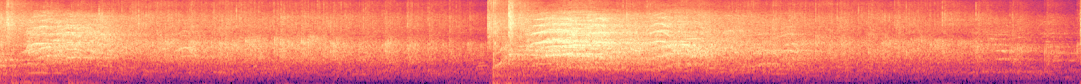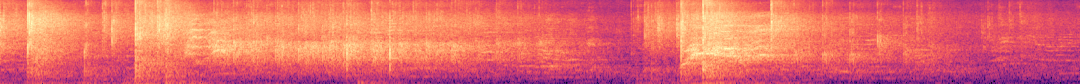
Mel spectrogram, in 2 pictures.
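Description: Kendo fencers shouting kiai as they attack, with sharp cracks of bamboo shinai strikes and stamping feet on the wooden floor, in several exchanges: at the start, the loudest about five seconds in, again around eleven to twelve seconds and near the end. Each shout rings on in the large hall's echo.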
